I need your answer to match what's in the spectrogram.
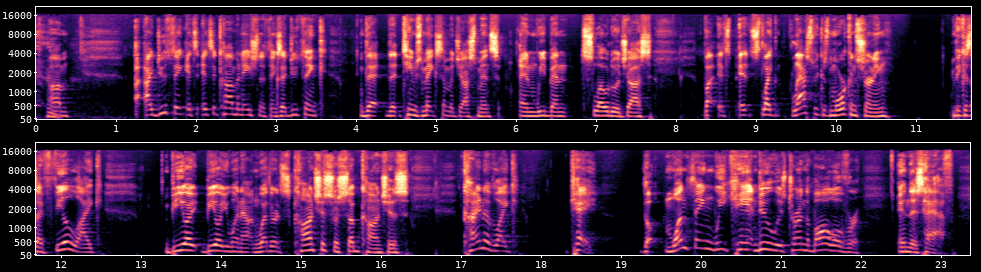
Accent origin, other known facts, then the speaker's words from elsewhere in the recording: New York, United States; moved away; growing up in New York as a Giants guy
